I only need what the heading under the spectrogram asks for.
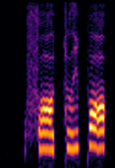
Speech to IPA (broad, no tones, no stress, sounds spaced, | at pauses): f ɔ tʷ i p ɔ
